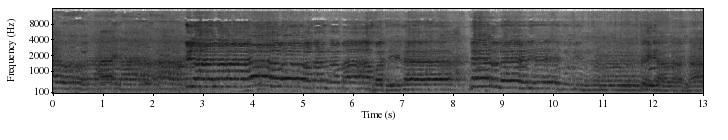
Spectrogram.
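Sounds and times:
man chanting religious poem: 0.0 - 13.0.

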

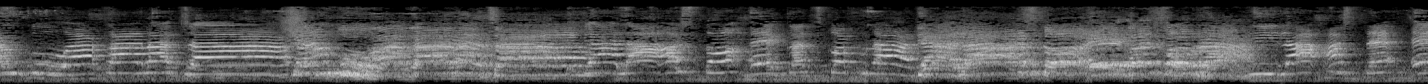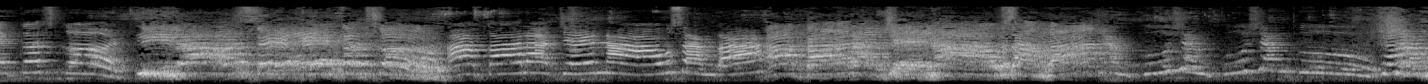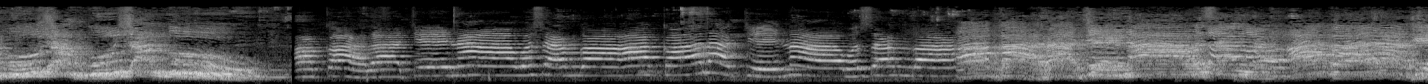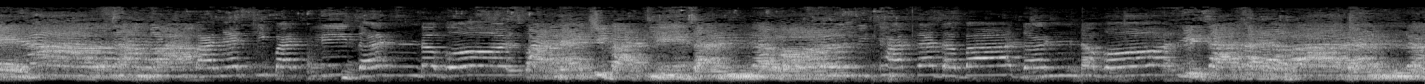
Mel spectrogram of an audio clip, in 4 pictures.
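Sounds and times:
girls singing in chorus: 2.2 - 6.0, 9.2 - 12.5, 15.6 - 18.8, 22.0 - 25.4, 28.0 - 31.4, 38.0 - 44.8, 48.0 - 51.5, 53.8 - 57.0.

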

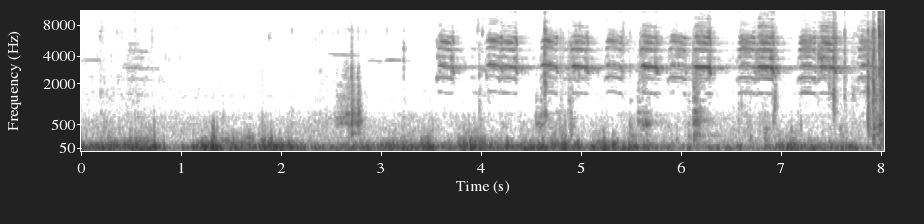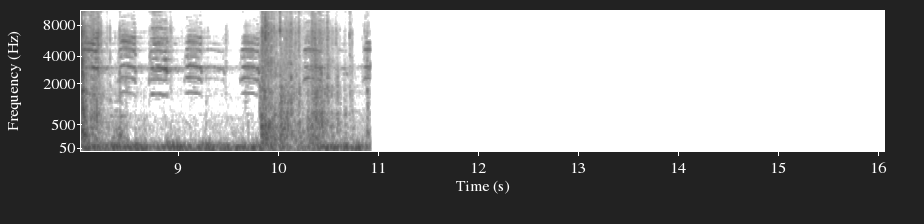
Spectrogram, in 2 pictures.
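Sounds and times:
wind rumble on microphone: 0.0 - 10.9.

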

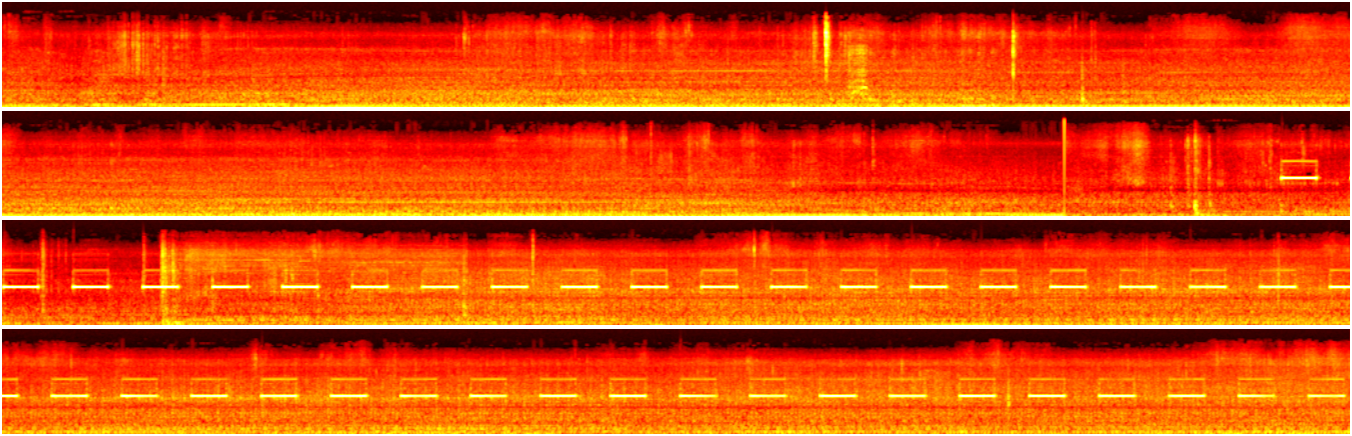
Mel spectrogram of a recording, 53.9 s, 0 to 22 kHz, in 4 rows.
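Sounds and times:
diesel engine running: 0.0 - 53.9
truck reversing alarm beeping: 26.3 - 53.9.

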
